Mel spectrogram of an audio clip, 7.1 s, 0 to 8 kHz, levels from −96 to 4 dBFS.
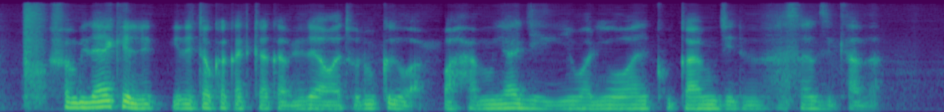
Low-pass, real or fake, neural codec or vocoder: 7.2 kHz; fake; codec, 16 kHz, about 1 kbps, DyCAST, with the encoder's durations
